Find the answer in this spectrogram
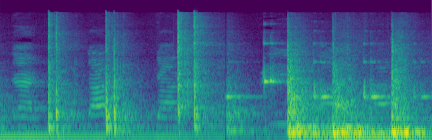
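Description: Children striking drum practice pads and a drum with sticks in a loose, uneven rhythm, several hits a second. A steady low hum underneath drops out at the start and comes back about a second and a half in.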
